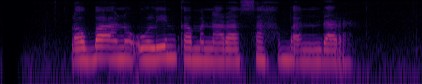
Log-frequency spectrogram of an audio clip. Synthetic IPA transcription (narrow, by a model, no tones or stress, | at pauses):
lɔbaːnuʔulinkamənaɾasahbandar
